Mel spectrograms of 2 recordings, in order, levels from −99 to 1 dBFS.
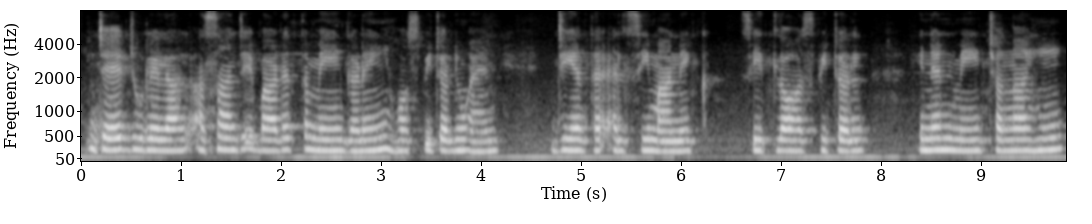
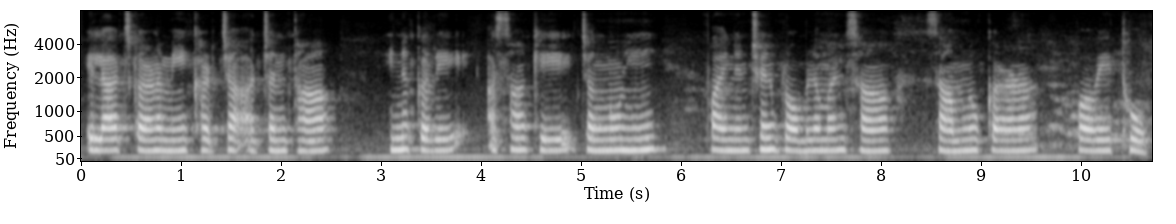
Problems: constant background noise, background conversations at intervals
